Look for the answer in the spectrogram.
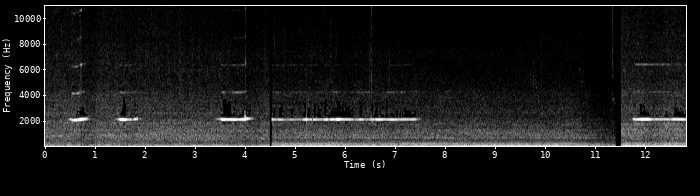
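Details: Ford Escape rolling slowly: a thin high squeal comes and goes in short bursts, then holds for several seconds; brake squeal recorded over several days.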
